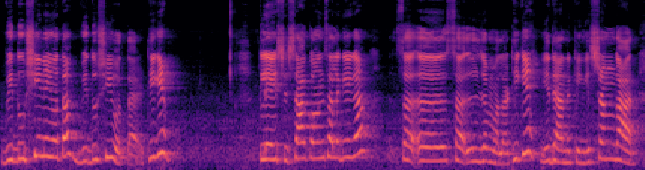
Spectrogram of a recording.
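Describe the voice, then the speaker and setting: Woman teacher going through spelling for an exam, patient, keeps checking in, high voice. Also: a little slow, a bit bright, a little hiss or hum. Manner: explains patiently, says "ठीक है" constantly. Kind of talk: spelling lesson for exam prep.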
